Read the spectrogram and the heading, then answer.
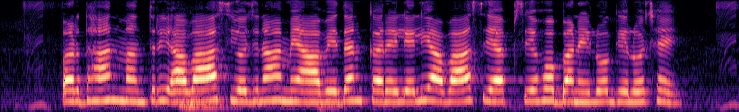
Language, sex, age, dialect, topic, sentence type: Maithili, female, 18-24, Angika, banking, statement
